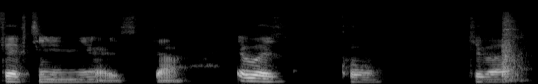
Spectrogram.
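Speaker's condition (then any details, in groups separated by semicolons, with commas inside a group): ALS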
